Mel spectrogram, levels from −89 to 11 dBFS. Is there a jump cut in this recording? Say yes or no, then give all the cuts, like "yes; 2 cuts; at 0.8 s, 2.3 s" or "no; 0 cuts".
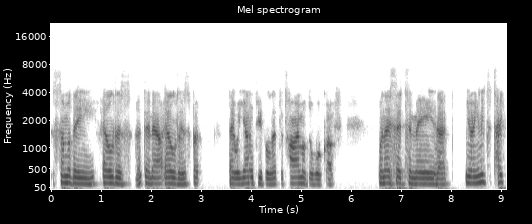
yes; 2 cuts; at 0.9 s, 8.0 s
